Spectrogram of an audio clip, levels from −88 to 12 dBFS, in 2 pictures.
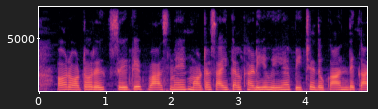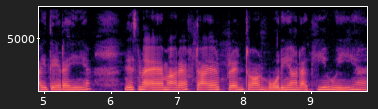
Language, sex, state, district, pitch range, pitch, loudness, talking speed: Hindi, female, Bihar, Jamui, 195-215 Hz, 205 Hz, -14 LUFS, 165 wpm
